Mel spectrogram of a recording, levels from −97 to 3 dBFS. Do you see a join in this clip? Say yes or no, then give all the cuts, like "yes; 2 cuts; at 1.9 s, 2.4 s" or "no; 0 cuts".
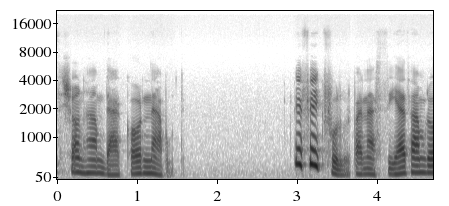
yes; 1 cut; at 3.7 s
